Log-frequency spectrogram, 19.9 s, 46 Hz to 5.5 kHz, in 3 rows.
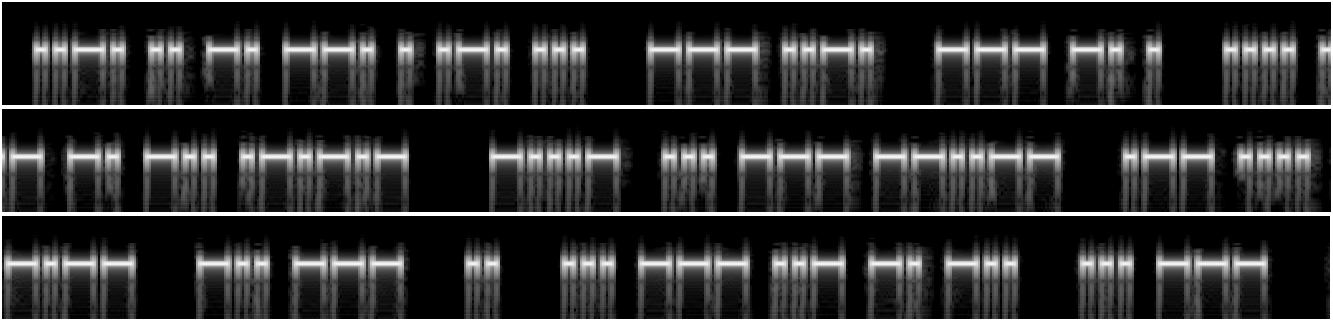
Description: Morse code, heard as a keyed tone, about 25 wpm, 600 Hz. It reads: FINGERS OF ONE HAND. <BT> SO, WHY DO I SOUND SO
